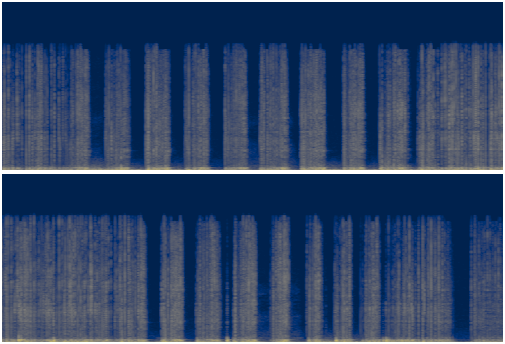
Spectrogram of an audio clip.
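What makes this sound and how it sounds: Long acrylic nails scratch the hollow metal mesh grille of a black Blue Yeti microphone up close. The result is dense, rasping scratch strokes with a heavy low rumble and a broad hiss, broken by brief silent gaps between bursts.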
